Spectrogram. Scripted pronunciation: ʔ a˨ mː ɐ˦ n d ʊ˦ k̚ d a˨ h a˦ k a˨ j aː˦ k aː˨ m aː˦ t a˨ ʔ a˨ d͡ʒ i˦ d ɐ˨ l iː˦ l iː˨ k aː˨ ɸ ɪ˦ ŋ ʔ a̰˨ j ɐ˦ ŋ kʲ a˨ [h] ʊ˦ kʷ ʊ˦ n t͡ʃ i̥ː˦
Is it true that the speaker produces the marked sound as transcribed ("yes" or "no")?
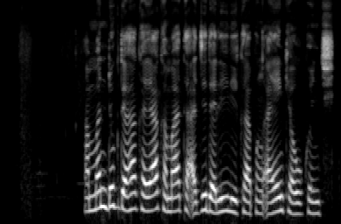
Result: yes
